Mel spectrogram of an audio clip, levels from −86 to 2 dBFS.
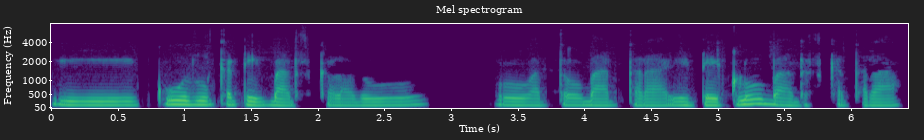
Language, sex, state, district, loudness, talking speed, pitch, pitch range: Kannada, male, Karnataka, Chamarajanagar, -29 LUFS, 85 wpm, 120 Hz, 115-130 Hz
